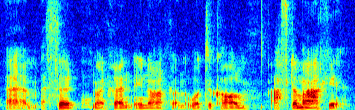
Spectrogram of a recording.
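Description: A man's voice: deep voice, steady tone, a little fast, gravelly, a bit bright, slightly rough. A man, chatting casually to his own camcorder at home in a rambling way. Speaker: vlogger. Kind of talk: casual chat to camera. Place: hot room at home. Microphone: camcorder built-in mic.

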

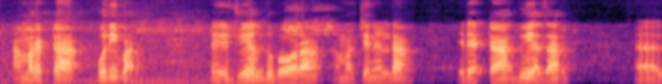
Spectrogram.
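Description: A man from the Mymensingh region of Bangladesh vlogging in his local Bengali dialect, talking casually to camera with a rambling, halting delivery. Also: medium pitch, a little hiss or hum.

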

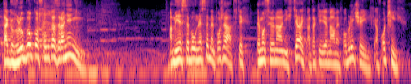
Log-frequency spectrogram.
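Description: A man giving a lively storytelling talk to a live audience, joking and acting out the characters. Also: a little high. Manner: animated, jokey, acts out the characters. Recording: music playing behind.

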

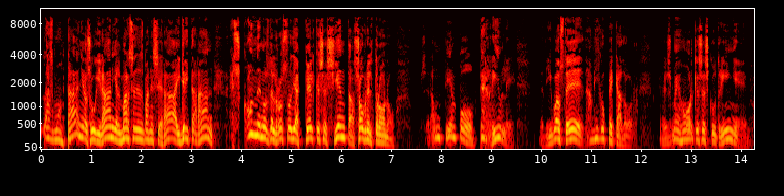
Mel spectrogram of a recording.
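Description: Guy doing sermon voice-over, kinda gravelly and husky, voice goes up a bit. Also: high-pitched, sing-song, measured pace, no echo. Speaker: sermon interpreter.

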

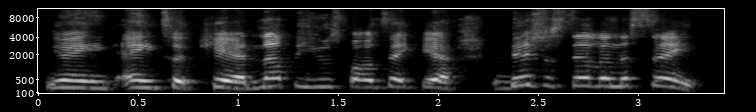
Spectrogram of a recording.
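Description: A woman preaching, her voice sitting a little high yet mellow and warm. She talks to the women like a friend, rising and falling as she drives each point home. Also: rapid-fire, highs cut off. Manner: lively preaching with call-and-response. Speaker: women's fellowship speaker. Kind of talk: sermon. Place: church.

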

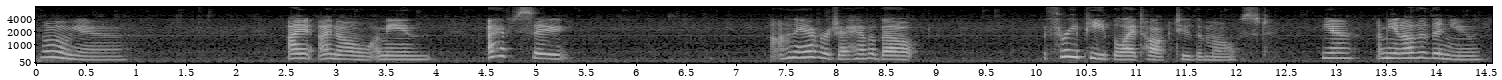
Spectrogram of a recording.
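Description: Chatty woman cohost, frank, voice kinda high and bright. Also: lively intonation, takes it slowly, long pauses. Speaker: podcast co-host. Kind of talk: casual chat.

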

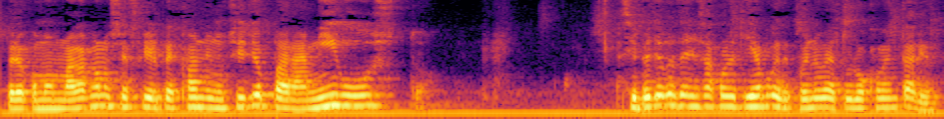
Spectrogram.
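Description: A woman in her forties from Madrid, Spain, vlogs from her home kitchen, eating while chatting to a phone camera set on the table. Her voice is medium-pitched and mellow with fairly even intonation, delivered rapid-fire. She's chatty and emphatic, talking with her hands.

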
